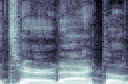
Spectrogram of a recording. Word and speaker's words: pterodactyl: can't you hear a pterodactyl go to the bathroom why because the P is silent oh Jesus Christ you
